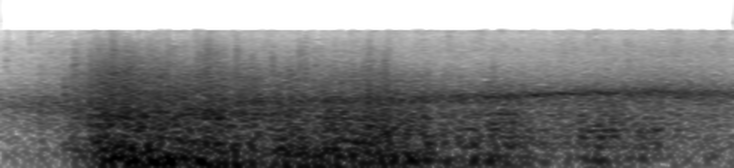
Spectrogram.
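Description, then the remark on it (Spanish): A deep roll of thunder swells in after a moment and rumbles on over a steady roar of torrential rain during a storm in the Czech Republic, loud, with no voices. “tormentas, lluvias torrenciales y granizo caracterizaron el tiempo en la República Checa durante el pasado fin de semana”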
